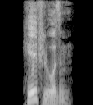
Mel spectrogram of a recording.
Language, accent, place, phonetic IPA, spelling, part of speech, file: German, Germany, Berlin, [ˈhɪlfloːzn̩], hilflosen, adjective, De-hilflosen.ogg
- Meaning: inflection of hilflos: 1. strong genitive masculine/neuter singular 2. weak/mixed genitive/dative all-gender singular 3. strong/weak/mixed accusative masculine singular 4. strong dative plural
